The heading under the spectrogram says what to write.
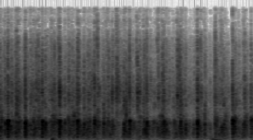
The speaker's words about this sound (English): And so we'll give her a round of applause. There we go.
